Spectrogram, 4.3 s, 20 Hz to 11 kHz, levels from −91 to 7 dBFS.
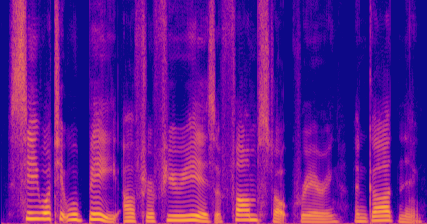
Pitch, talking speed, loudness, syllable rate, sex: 205 Hz, 210 wpm, -17 LUFS, 4.8 syllables/s, female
